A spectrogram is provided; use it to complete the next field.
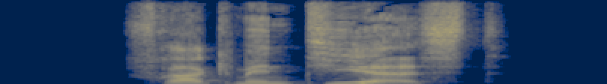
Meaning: second-person singular present of fragmentieren
- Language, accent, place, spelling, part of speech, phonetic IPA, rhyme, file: German, Germany, Berlin, fragmentierst, verb, [fʁaɡmɛnˈtiːɐ̯st], -iːɐ̯st, De-fragmentierst.ogg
